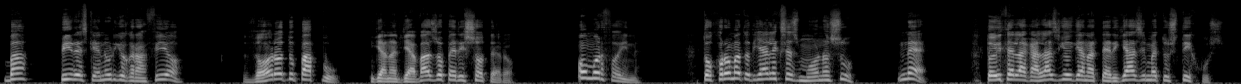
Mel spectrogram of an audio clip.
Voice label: dialog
